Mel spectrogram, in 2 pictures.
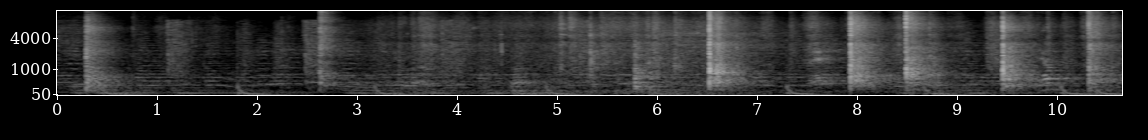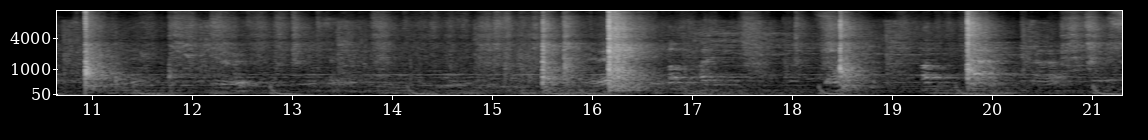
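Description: Kicks and gloved punches smacking into a coach's handheld focus pads: about a dozen sharp slaps at irregular intervals, clustered between about six and eleven seconds in and again near the end, over background music.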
